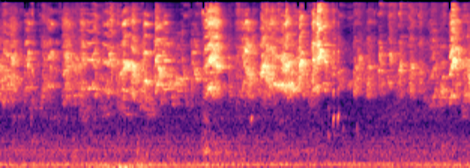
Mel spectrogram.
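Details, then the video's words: Budgerigars together with lovebirds give lively, overlapping high chirps and warbles, forming a busy, nearly unbroken chorus of several birds. "Budgerigars lovebirds Chirping Sounds"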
